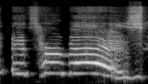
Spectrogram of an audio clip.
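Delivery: "Hermes" yelled high and loud; shouted correction. Retold or imitated. Audience member corrects the comedian, shouting. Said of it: "screamed at him".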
